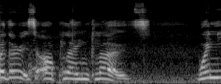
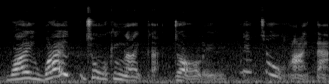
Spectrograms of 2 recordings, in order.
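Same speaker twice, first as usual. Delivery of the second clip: mock Queen's English, swooping pitch; parents' posh accent; 2 semitones higher, 4 dB quieter than usual. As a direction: imitate posh parents gently making fun. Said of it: "my parents would take, make fun of me".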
